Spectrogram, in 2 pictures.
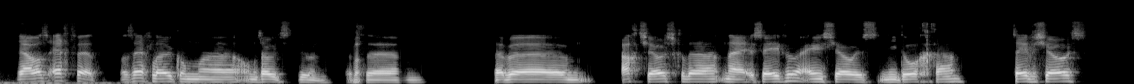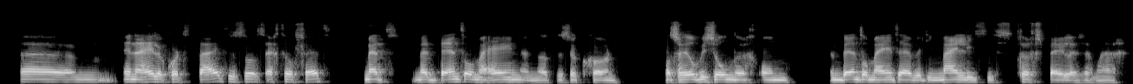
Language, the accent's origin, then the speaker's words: Dutch; North Brabant, Netherlands; Ik ben opgegroeid in Brabant in een dorpje.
